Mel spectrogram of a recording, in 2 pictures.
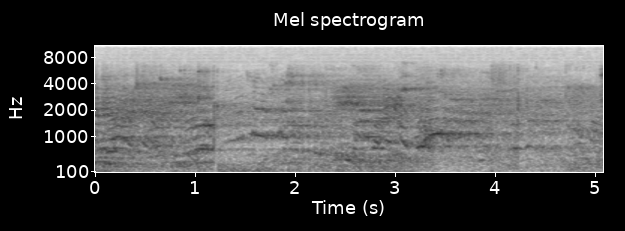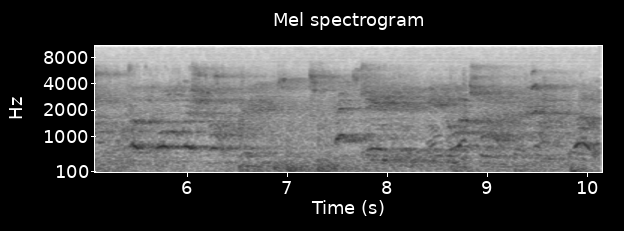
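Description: Basketball being dribbled on a hardwood gym court, with players' shouts and spectators' voices in a large hall.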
